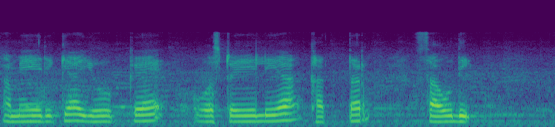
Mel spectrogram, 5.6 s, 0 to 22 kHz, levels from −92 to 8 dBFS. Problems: constant background noise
